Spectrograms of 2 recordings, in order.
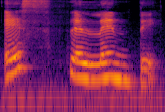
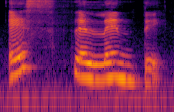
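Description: First: The middle is said with a lisped th sound. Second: The same.

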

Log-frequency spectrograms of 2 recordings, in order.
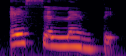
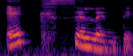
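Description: First: The middle is said with a single s sound. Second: The middle is said with a clear ks sound. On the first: "porque a gente tem um X antes de uma consoante, só que essa consoante também já tem o som de S" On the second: "com esse KS que eu coloquei aqui"

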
